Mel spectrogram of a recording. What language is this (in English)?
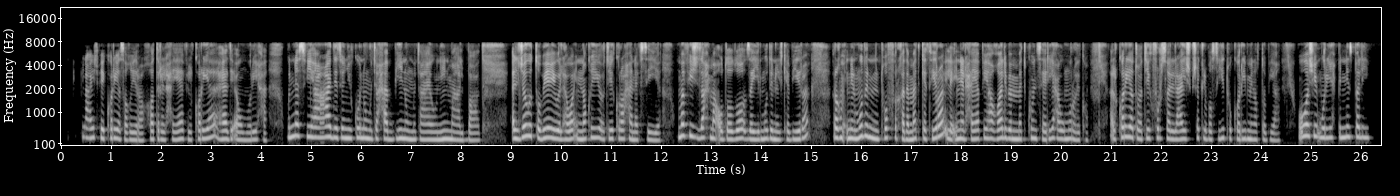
Tunisian Arabic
